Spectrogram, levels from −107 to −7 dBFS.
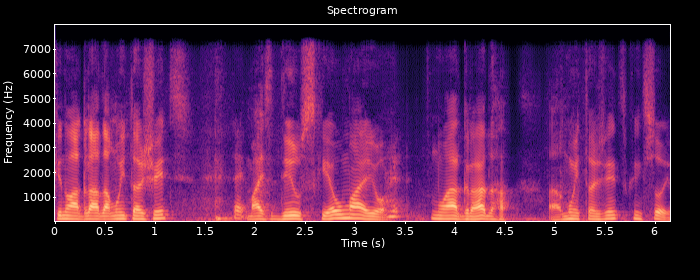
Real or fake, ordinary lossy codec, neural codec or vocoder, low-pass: fake; none; codec, 16 kHz, 2 kbps, X-Codec, HuBERT features, trained on LibriSpeech; 7.2 kHz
